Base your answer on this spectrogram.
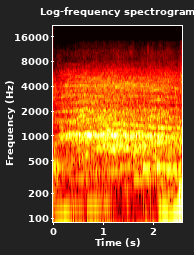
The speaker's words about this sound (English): Can I hear some shouting out here? Oh, y'all ain't loud enough.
